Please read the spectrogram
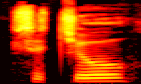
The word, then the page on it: swcú: apatani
